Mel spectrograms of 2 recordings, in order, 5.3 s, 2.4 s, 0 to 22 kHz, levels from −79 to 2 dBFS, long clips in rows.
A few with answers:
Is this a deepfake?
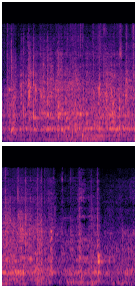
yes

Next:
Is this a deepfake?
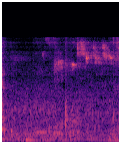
yes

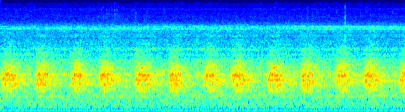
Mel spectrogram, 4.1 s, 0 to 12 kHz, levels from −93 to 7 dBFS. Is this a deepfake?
no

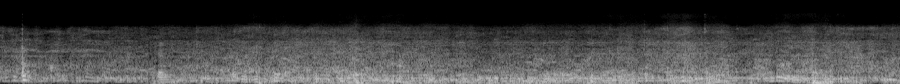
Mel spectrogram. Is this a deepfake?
yes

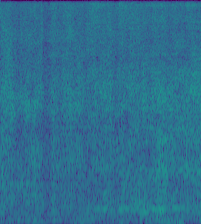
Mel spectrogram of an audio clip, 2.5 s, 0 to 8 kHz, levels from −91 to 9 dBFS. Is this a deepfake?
yes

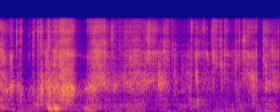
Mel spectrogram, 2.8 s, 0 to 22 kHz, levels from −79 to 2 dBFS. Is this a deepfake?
yes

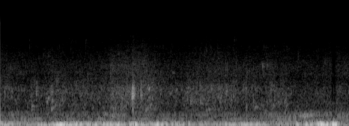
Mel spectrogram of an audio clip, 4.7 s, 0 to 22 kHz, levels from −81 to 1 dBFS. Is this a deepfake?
no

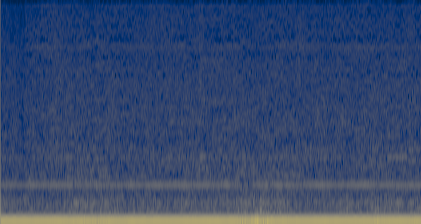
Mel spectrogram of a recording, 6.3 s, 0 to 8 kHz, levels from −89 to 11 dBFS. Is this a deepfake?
yes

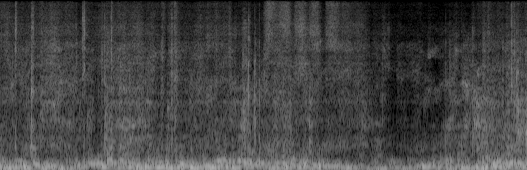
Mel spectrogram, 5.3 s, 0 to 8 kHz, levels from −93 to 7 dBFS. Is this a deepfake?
yes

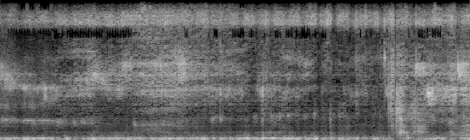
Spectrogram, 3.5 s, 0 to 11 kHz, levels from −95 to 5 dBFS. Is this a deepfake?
yes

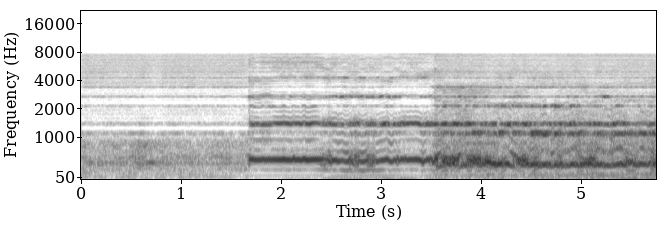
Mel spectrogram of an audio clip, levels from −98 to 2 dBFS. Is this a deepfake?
yes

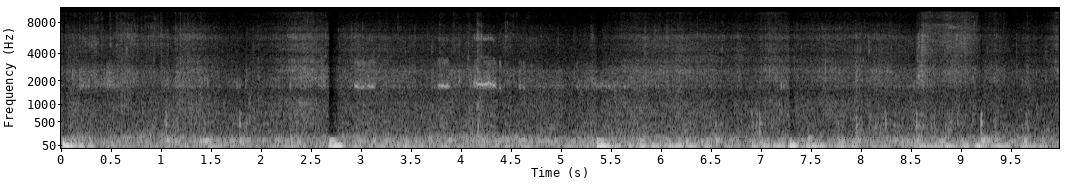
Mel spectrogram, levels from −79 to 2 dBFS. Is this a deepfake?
no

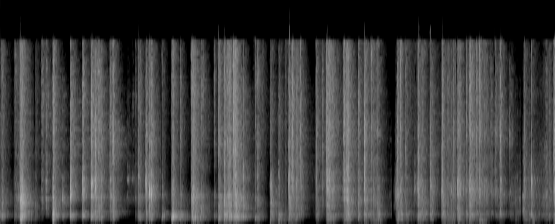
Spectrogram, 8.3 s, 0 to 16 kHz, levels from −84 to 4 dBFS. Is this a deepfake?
yes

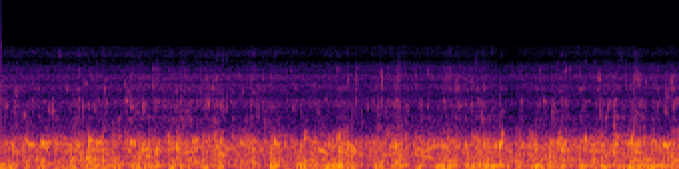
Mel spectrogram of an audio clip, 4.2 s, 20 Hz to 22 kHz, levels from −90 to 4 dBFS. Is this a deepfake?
no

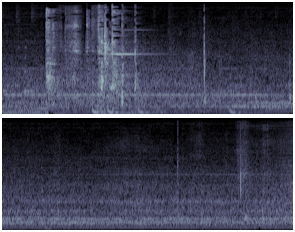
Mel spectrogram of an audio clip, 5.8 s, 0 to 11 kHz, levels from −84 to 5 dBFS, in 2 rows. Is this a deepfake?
no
